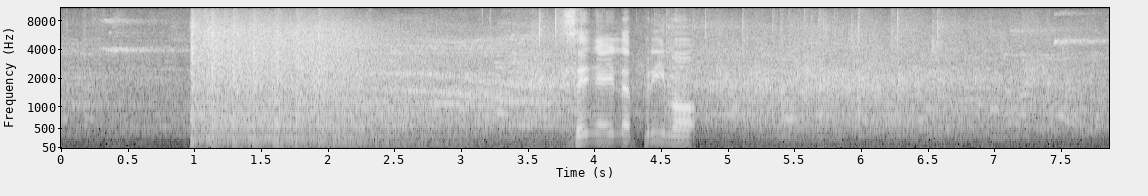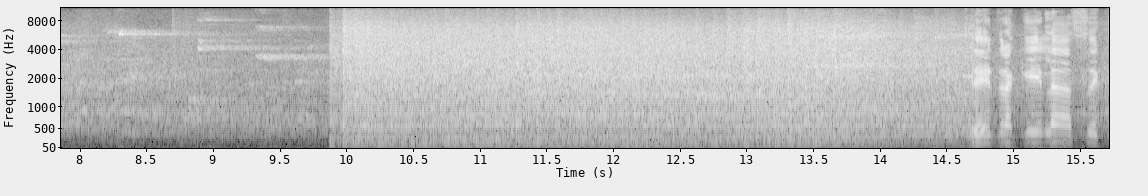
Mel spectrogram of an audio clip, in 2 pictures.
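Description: A crowd cheers and applauds loudly in an echoing hall.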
